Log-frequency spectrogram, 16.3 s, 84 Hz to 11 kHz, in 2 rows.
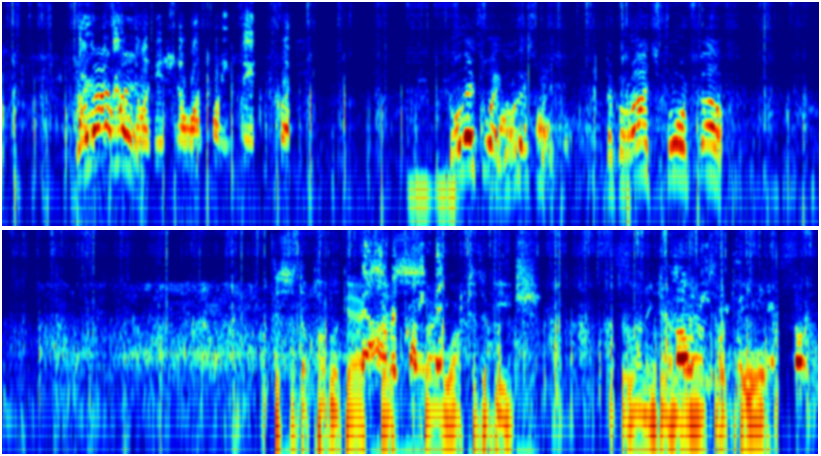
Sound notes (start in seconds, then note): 7.5 feet thumping road; 16.1 radio dispatching in background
